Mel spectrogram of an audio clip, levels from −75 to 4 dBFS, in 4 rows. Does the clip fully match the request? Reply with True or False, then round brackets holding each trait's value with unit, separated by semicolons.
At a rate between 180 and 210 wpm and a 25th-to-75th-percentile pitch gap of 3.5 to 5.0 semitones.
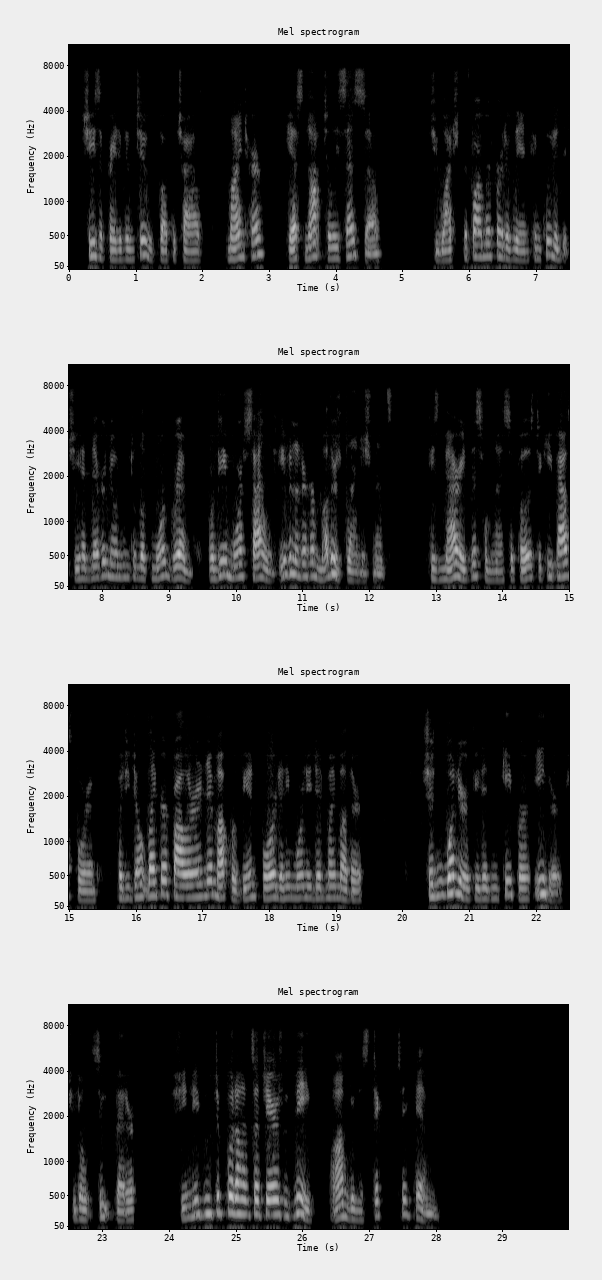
True (195 wpm; 4.7 semitones)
